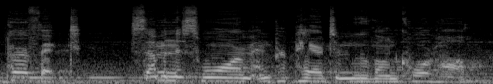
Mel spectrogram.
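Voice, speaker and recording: A woman playing a vengeful, ruthless alien warrior queen in a video game, speaking in a cold, commanding, deliberate way. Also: deep voice, steady tone. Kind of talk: dramatic video game acting. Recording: loud cinematic music behind.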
